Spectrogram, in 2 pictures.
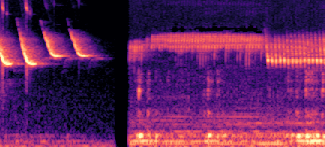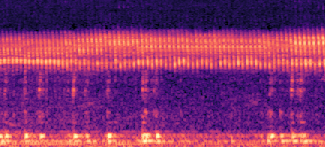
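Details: Canary song used as a lure to provoke a male canary into answering. Quick descending whistled notes give way, after a short gap, to a long, steady, buzzy rolling trill. A low hum sits in the background.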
